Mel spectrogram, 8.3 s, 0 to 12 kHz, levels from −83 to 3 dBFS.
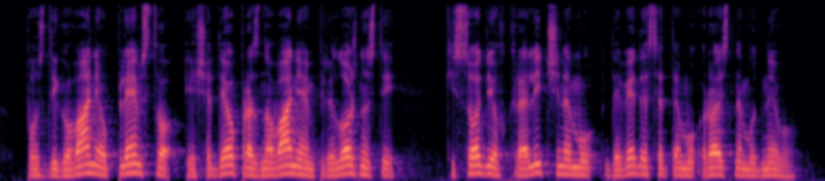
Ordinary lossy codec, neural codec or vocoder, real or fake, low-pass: none; none; real; 10.8 kHz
